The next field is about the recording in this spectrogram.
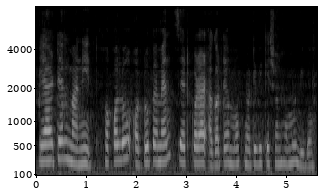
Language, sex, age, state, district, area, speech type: Assamese, female, 18-30, Assam, Darrang, rural, read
